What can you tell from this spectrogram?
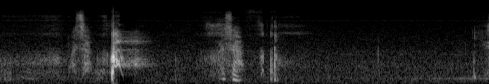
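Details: An 11.5-year-old small pet dog with an upset stomach and hiccups, indoors; one sharp hiccup-like yelp stands out among short broadband bursts, with a woman speaking around it.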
